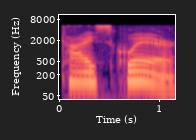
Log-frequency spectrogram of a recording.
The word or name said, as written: chi-square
